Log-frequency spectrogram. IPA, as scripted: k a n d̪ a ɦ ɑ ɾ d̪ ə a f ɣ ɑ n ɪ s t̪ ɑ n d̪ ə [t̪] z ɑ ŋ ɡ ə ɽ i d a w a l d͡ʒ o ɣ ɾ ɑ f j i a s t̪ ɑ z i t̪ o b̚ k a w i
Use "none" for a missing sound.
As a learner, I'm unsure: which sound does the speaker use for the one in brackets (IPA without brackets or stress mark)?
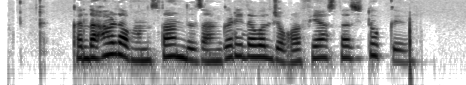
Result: none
